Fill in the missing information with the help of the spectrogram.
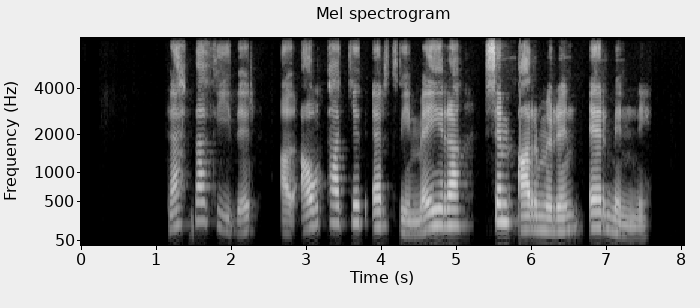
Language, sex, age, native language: Icelandic, female, 60-69, Icelandic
